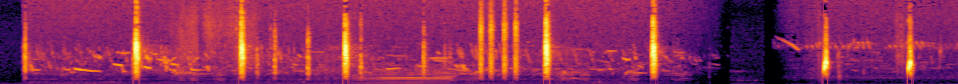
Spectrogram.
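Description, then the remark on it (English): Brewer's blackbird giving sharp, dry chack call notes, about a dozen at irregular intervals, fairly loud, with a low mooing sound briefly in the background midway. “And Brewer's blackbird.”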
